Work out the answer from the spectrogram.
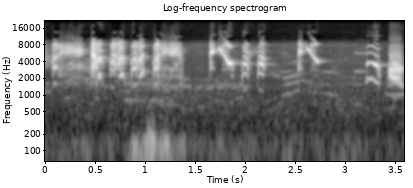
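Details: Long-tailed shrike in lively song: a rapid burst of dense, scratchy high chirps, then after a short pause several sharp, twisting whistled notes separated by brief gaps.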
